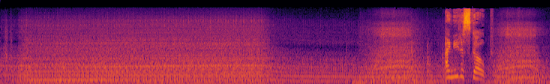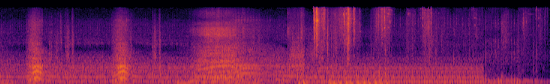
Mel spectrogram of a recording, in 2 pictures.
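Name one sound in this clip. A car engine hums steadily, revving up and down as the car drives.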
